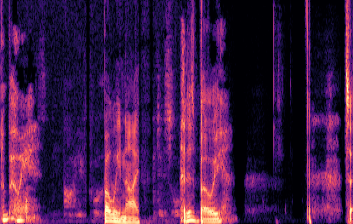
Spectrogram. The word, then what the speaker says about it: Bowie: Bowie's Bowie knife but I thought it's a buoy knife that's a buoy knife a weapon he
